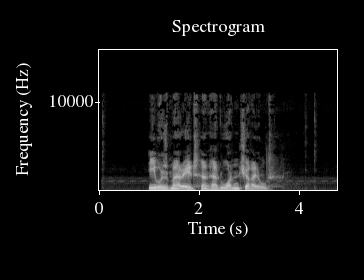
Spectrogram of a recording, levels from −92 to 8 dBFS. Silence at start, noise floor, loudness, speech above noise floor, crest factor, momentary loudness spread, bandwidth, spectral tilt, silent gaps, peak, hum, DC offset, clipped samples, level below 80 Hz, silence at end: 1 s; -66 dBFS; -20 LUFS; 47 dB; 18 dB; 11 LU; 11.5 kHz; -7 dB/octave; none; -4 dBFS; none; under 0.1%; under 0.1%; -56 dBFS; 1.3 s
